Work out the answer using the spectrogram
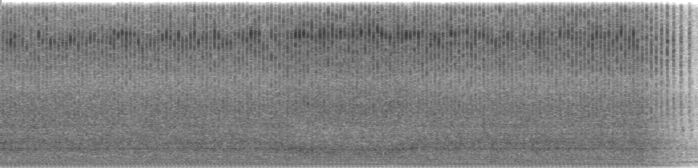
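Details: Yard-Man push mower, previously surging after sitting at least two years, after carb cleaning, new parts and blade sharpening: holds steady, even speed with no hunting or surging, then winds down cleanly when shut off.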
